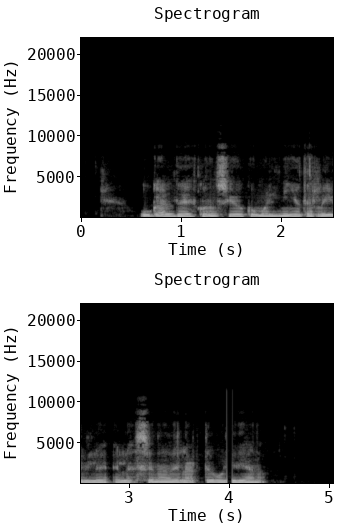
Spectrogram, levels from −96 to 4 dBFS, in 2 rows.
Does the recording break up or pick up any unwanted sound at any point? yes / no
yes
